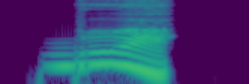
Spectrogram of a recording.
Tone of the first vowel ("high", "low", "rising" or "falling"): falling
